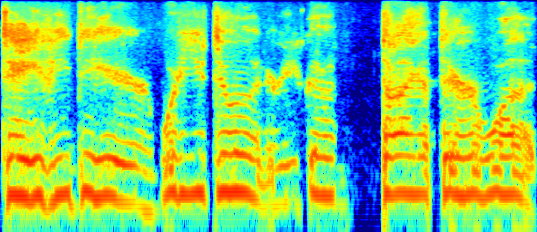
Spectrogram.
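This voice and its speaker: Putting on a character voice, a man talks at a moderate pace and a high pitch, with a dry, close sound and no echo. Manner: scolding.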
